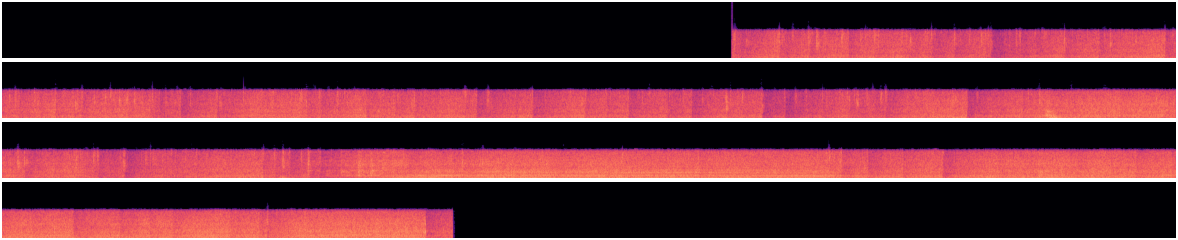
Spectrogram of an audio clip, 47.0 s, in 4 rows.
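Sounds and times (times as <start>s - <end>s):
rain pouring off roof: 7.3s - 39.8s
low hum: 27.8s - 37.0s.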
